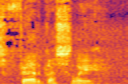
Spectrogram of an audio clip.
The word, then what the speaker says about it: Ferguslie: called get to pronounce I know great be pronouncing names H it's Fergus Le Fergus Le Park in Paisley in Scotland just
